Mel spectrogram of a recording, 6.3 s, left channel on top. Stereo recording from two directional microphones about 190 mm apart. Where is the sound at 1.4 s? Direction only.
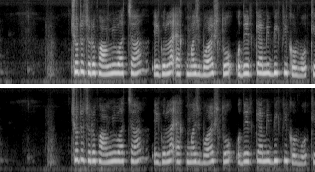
15° left (ahead or behind).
